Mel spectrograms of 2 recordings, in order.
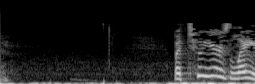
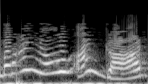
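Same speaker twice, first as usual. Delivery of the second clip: God's voice, much higher and louder, proclaiming; voicing God; 12 semitones higher, 6 dB louder than usual. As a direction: lift it up as God declaring himself. Speaker voices God's reassurance.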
